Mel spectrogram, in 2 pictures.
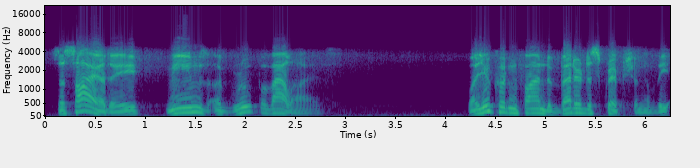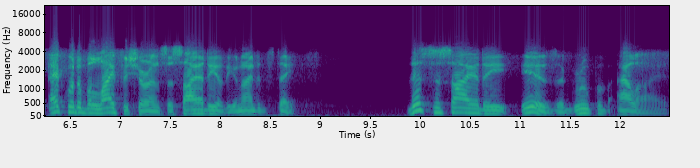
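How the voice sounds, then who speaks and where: A man delivering a scripted sponsor message as a formal, deliberate 1940s radio announcer. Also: medium pitch. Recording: muffled 1940s radio recording.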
